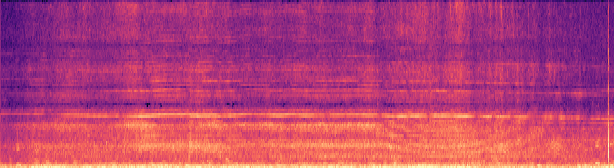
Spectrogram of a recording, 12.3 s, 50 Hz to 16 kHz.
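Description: Align T-Rex 450 small electric model helicopter lifting off and flying: a steady rotor buzz with a thin, high motor whine above it.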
